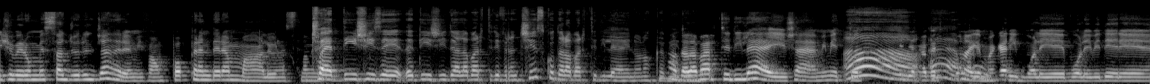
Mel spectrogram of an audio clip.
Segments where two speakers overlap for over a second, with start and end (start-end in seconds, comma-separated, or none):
8.4-10.2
